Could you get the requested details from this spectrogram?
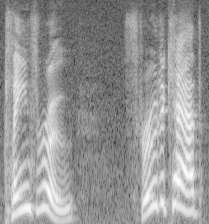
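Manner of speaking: excited. Real, not acted. Excited telling of arrow shot.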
